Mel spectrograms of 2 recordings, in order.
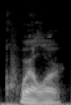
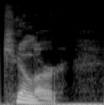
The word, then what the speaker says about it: queller: the life of jack the giant queller not killer as usually erroneously written and pronounced see my essay on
